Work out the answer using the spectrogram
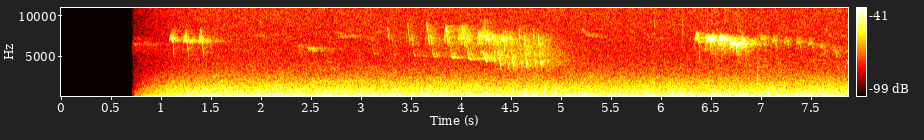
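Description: Near silence: a faint outdoor hiss in which a bird sings faintly in a few short phrases, with a falling trill about three seconds in and another phrase near the end.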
